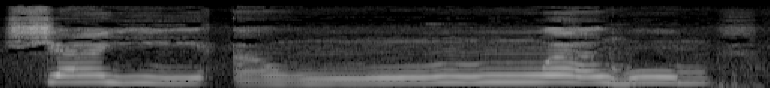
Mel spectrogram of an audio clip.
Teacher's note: tanwin bertemu dengan waw masuk dan dengung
